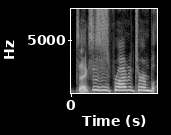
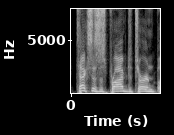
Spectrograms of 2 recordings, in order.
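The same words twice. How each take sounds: First: Higher, mocking repeat still half laughing; incredulous mock echo of the quote; mocking disbelief. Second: Said in the usual way. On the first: Real, not acted. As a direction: parrot it back in disbelief.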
